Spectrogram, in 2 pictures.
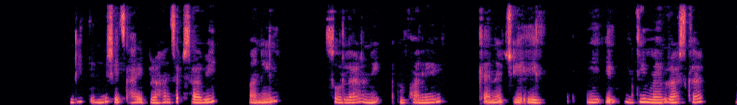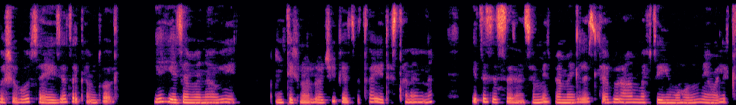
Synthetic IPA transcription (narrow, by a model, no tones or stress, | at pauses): ʔɨnd̪iht̪ʰʼɨmːət͡ʃʼjɛsʼəhajbɨɾɦansəβsaβi | panel | so̞laɾpʰanel | kʰə̰nɨt͡ʃʼ | d̪iməɡɾasɡaɾ | bəʃɪho̞t̪sajɛzət̪ʰʼəkʼːəmt̪ʰowa̰l | jɪhjɛzəmənawi | t̪ʰeknolo̞d͡ʒiɡəsʼɨt̪ʰajɛd̪əst̪ʼənənːa | jɛt̪ʰəsəsːəɾənsɨmːe̞t̪̚bəməɡləsʼləbɨɾhanməft̪ʰəheməɦo̞nunjamələkːɨ̥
